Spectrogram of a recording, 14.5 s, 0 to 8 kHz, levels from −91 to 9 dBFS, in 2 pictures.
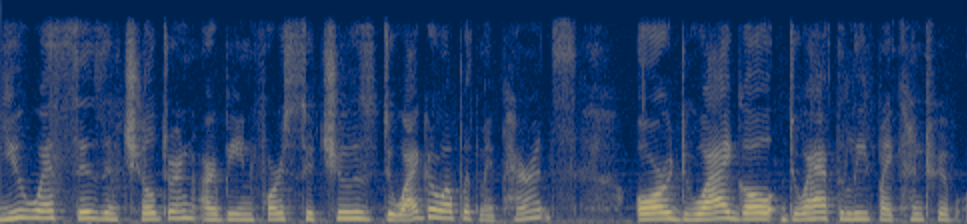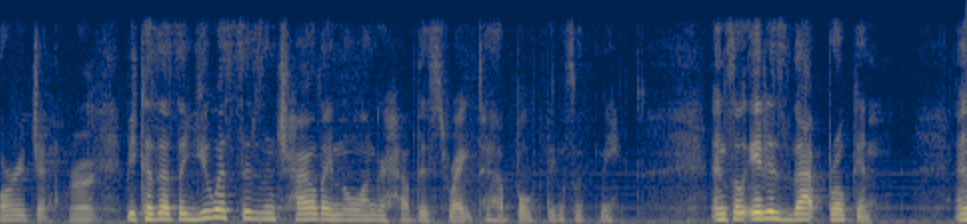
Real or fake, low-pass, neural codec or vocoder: real; 7.2 kHz; none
